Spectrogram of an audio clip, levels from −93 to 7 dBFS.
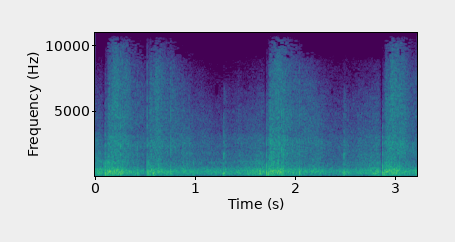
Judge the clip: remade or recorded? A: recorded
